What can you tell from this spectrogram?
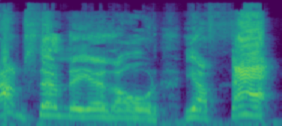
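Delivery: high-pitched imitation of an irate old man; angry old man.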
